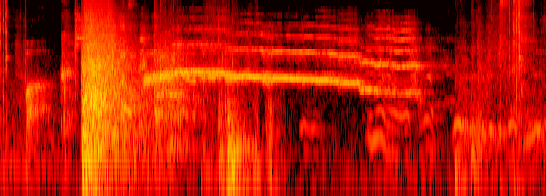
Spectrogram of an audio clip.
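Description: A young woman screams loudly and long.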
